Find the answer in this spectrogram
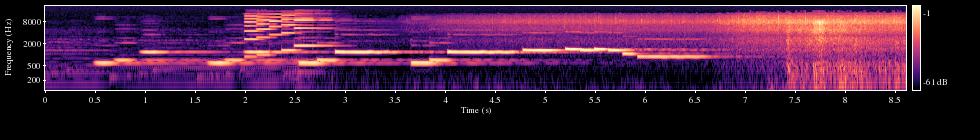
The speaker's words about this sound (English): Of course, that made it rain.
